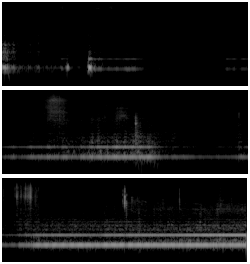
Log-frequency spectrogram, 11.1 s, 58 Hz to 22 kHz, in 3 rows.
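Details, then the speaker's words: New Creality K1C 3D printer on first power-up running resonance calibration: steady, loud pure low hum with a higher overtone held several seconds; loud tonal hum is the calibration routine. "it's very noisy I don't understand why it's so noisy oh probably shouldn't do that during residance"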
